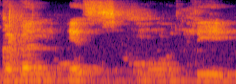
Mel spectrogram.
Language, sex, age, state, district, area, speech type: Kannada, male, 60+, Karnataka, Kolar, rural, spontaneous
